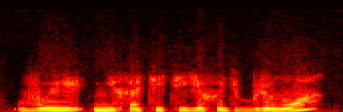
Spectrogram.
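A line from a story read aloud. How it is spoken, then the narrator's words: Quiet question. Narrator (Russian): тихо спросил ее доктор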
